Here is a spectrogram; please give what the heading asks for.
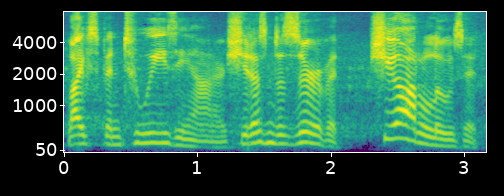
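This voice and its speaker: A woman's voice: fairly low pitch, very animated, a little fast, fairly bright tone, slight background noise. An actress playing a bored, bitter and provocative woman in an old time radio mystery, with an arch, sardonic manner. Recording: vintage radio recording, faint music.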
